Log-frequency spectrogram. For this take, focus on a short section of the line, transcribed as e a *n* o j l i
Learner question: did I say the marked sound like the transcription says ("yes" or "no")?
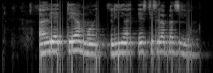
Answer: no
